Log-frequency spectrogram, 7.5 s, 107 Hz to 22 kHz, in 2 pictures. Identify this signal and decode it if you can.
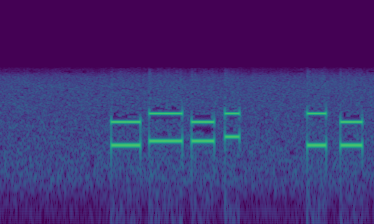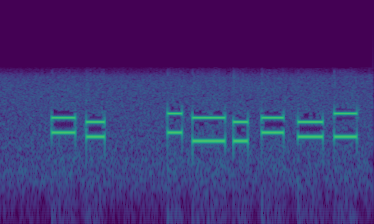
DTMF, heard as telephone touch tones, dialled by hand, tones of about 240 ms. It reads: 1649 31 07 #54079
